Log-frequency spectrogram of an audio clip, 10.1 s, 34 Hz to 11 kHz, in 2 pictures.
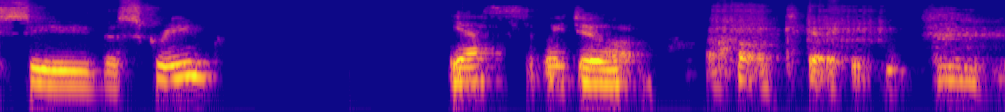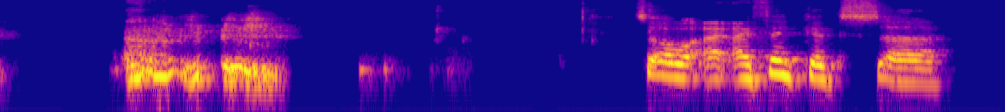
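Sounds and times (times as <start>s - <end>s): man clearing his throat: 3.6s - 4.7s, 5.6s - 6.6s.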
